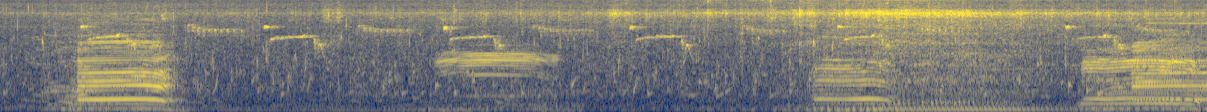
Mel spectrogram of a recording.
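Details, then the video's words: Dozens of cows herded and running along a narrow dusty path to a farm pen; several loud harmonic moos of about half a second to one second, spaced a few seconds apart, over background chatter of small birds chirping. "Dozens of cows herded and ran around the path leading to farm pen, real cow sounds"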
